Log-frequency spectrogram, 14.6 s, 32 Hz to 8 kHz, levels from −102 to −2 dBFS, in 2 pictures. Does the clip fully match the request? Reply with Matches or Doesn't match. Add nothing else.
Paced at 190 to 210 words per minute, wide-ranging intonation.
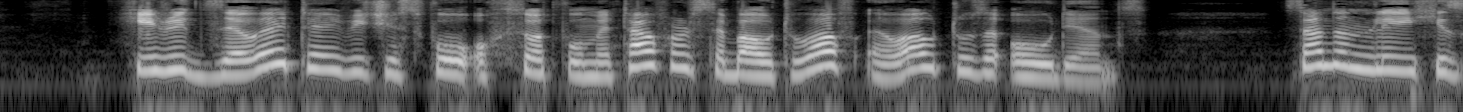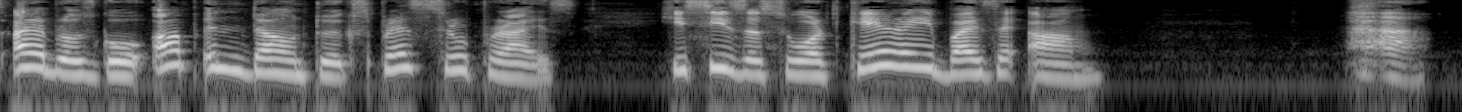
Doesn't match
